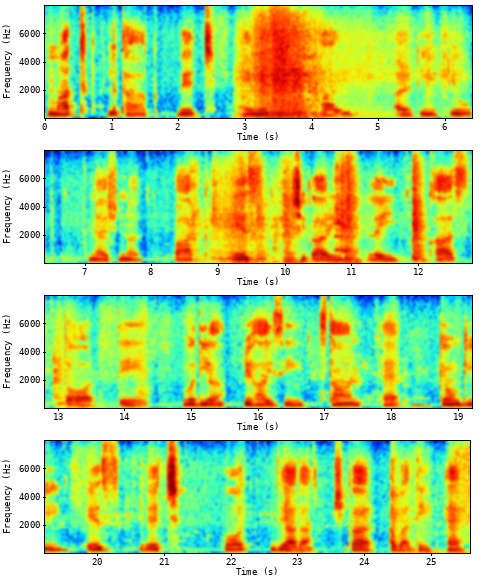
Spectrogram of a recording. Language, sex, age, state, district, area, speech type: Punjabi, female, 18-30, Punjab, Muktsar, urban, read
